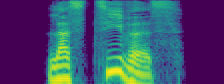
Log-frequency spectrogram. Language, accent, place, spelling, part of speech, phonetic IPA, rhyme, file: German, Germany, Berlin, laszives, adjective, [lasˈt͡siːvəs], -iːvəs, De-laszives.ogg
- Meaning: strong/mixed nominative/accusative neuter singular of lasziv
